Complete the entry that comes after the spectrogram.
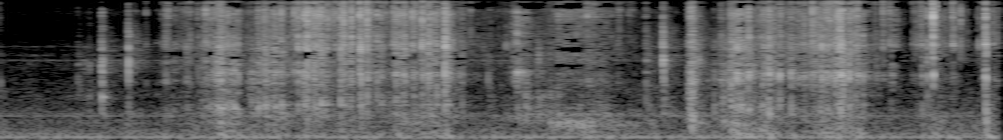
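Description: A utility knife blade scrapes and carves across the surface of a small, solid pink-and-white striped bar of soap held in the palm. The result is quiet, bright, crackly shaving and crunching sounds that come in uneven bursts, with short scrapes between longer carving strokes.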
